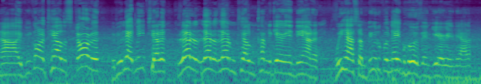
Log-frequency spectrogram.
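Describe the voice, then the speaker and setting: A man talks very fast in a raised, projected, high-pitched voice with lively intonation. Noticeable background noise can be heard. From Arkansas. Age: 70s. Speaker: local elected official. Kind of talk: street interview. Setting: outdoors on a city street.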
